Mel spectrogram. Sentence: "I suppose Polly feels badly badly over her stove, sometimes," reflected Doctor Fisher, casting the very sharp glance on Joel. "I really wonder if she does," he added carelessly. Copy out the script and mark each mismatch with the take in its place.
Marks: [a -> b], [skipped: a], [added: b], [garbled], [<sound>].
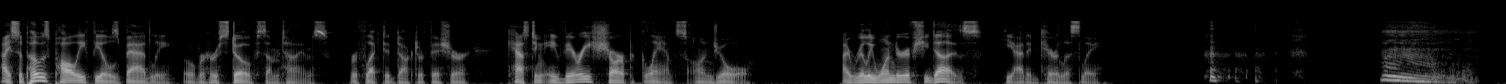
"I suppose Polly feels badly [skipped: badly] over her stove, sometimes," reflected Doctor Fisher, casting [the -> a] very sharp glance on Joel. "I really wonder if she does," he added carelessly. [laugh] [sigh]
